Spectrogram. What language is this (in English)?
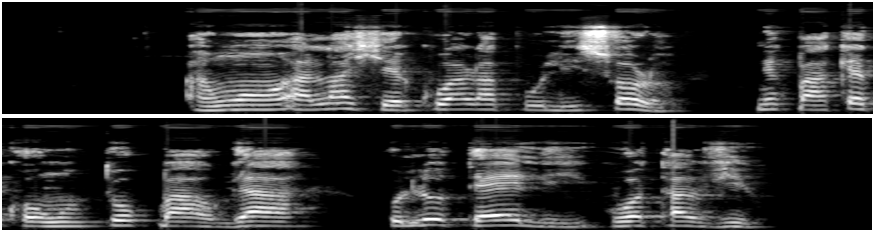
Yoruba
